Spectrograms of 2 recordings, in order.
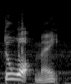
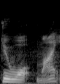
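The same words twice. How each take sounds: First: It is said in a rough British accent. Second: It is said in an Australian accent. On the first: "I sound really British" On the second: "that was Australian"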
